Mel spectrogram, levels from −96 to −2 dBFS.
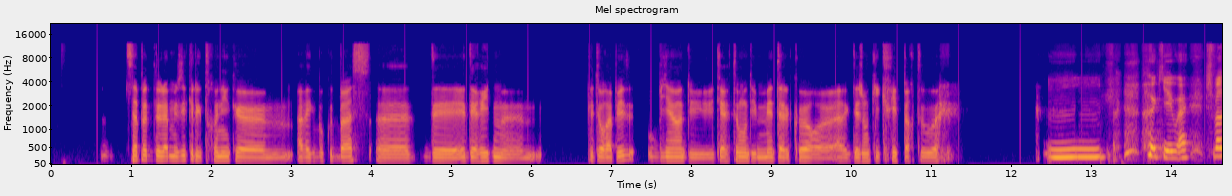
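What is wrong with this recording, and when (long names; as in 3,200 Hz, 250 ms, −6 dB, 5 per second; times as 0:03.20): scratch tick 78 rpm −27 dBFS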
